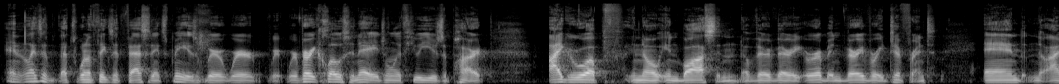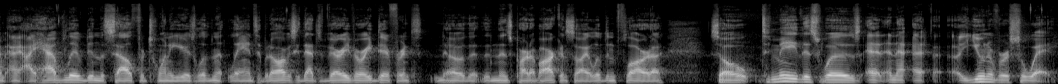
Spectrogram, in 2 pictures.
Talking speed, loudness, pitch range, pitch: 235 wpm, -22 LUFS, 90-105 Hz, 95 Hz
